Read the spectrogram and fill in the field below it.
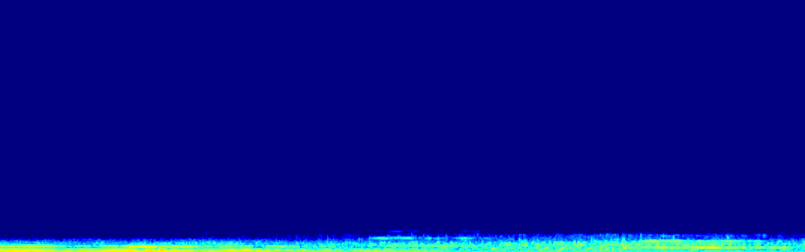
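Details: Whale song: deep droning moans with rich overtones, pulsing slowly and overlapping, joined midway by thin higher sliding tones, loud and resonant above a soft underwater rumble.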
